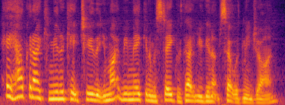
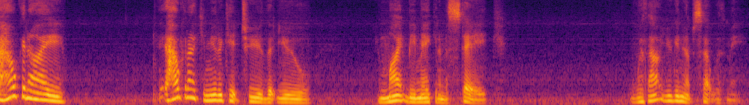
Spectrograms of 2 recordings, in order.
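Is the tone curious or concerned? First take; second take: curious; concerned. First: It is said in a light, curious tone. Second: It is said in a serious, concerned tone.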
